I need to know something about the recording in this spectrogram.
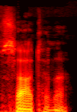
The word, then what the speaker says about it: Sadhana: A word may be added about the pronouncing of Sardana. The accent falls decisively on the first A which has the broad sound of the letter.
